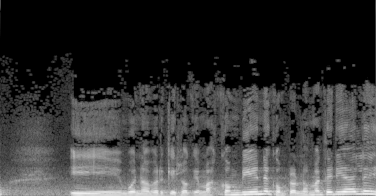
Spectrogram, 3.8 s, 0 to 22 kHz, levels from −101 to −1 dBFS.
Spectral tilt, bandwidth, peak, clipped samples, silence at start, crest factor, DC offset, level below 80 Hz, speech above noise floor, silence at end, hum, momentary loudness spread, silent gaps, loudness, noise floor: -7.5 dB/octave; 12.5 kHz; 0 dBFS; under 0.1%; 0 s; 14 dB; under 0.1%; -58 dBFS; 23 dB; 0 s; none; 5 LU; none; -14 LUFS; -36 dBFS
